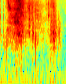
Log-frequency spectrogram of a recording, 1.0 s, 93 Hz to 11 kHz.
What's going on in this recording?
Book Turn Page 3
Variation of turning a page of a book
turning, book, page, turn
